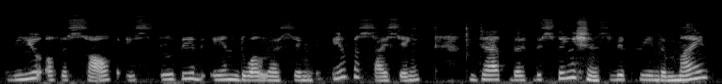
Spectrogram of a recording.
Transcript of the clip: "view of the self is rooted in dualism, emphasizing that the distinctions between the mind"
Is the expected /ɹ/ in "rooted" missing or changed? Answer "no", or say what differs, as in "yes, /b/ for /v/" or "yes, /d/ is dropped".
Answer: yes, /l/ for /ɹ/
